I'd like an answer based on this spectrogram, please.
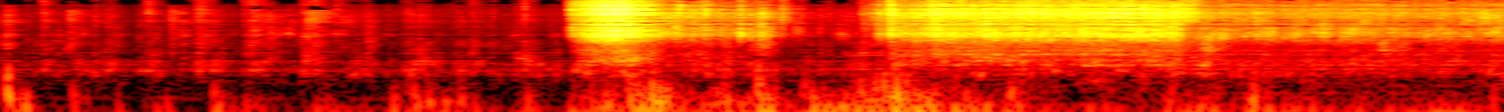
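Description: Water gushing out in two loud spurts, the first about three seconds in, then running on as a steadier, quieter rush, from a bore well column pipe being lifted out of the well.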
